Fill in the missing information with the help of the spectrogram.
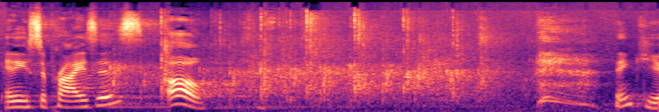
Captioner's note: applause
